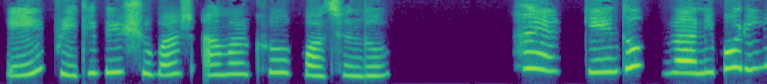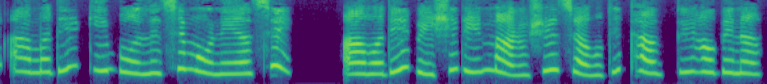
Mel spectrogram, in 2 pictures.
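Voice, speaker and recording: A woman's voice: very high-pitched, animated, unhurried, a little mellow, dry recording, clean studio sound. A woman voicing a graceful fairy in a children's cartoon, questioning with kindly authority. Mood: serene. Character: graceful female fairy, commanding yet kindly.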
